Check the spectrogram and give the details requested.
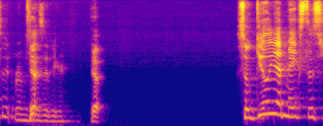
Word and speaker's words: Remdesivir: Is that how you pronounce it? Remdesivir.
